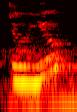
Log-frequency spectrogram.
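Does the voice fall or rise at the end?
rise. The voice rises at the end.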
